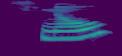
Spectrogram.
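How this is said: The vowel is said the American way. "The vowel sound o, o in American English"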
